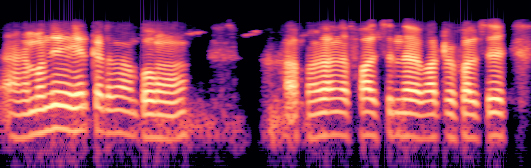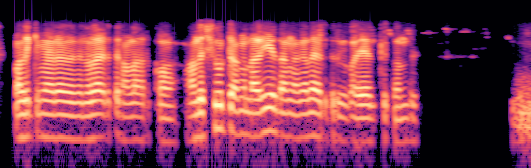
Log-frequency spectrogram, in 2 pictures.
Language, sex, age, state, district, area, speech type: Tamil, male, 45-60, Tamil Nadu, Sivaganga, urban, conversation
